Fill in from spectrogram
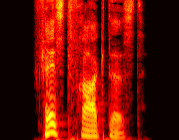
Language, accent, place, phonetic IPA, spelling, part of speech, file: German, Germany, Berlin, [ˈfɛstˌfr̺aːktəst], festfragtest, verb, De-festfragtest.ogg
- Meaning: inflection of festfragen: 1. second-person singular preterite 2. second-person singular subjunctive II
